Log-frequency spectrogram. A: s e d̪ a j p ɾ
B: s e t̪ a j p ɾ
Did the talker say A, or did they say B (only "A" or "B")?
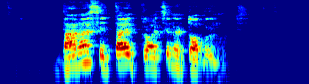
B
